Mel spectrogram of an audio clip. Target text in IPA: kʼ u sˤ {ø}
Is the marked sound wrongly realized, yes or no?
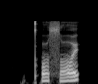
no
